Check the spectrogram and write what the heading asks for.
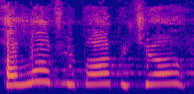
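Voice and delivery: imitating a weak old father on his deathbed; weakened dying voice. Dying father weakly tells the son-in-law he loves him. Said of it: "in a weakened voice".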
